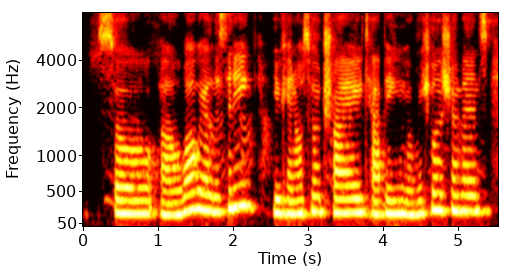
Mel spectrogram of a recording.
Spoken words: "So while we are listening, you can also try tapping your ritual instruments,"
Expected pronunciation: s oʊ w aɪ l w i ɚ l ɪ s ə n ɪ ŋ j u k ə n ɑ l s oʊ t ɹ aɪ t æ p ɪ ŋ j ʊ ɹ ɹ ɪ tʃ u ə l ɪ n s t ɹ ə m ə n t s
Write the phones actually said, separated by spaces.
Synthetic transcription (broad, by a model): s oʊ w aɪ l w i ɚ l ɪ s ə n ɪ ŋ j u k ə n ɑ l s oʊ t ɹ aɪ t æ p ɪ ŋ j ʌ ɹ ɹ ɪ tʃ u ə l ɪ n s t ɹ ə m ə n t s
